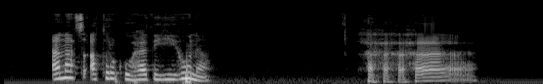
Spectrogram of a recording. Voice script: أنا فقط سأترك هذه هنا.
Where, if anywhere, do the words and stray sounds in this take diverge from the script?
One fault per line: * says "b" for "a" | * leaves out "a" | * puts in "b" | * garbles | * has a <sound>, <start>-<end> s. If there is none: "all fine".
* leaves out "فقط"
* has a laugh, 3.4-4.8 s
